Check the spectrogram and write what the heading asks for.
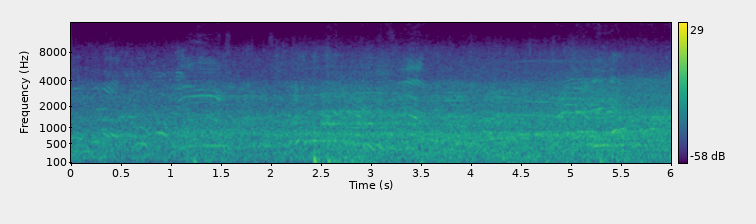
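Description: Pitch-side ambience of a professional football match in an empty stadium: steady background noise with faint, distant voices from the pitch. There is a single knock about two and a half seconds in.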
